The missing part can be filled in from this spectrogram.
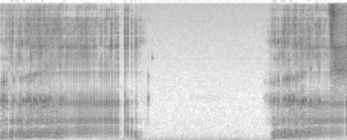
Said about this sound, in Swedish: Näsan både fuktar och filtrerar luften och näsandning minskar risken för att du till exempel ska snarka på natten då du sover.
